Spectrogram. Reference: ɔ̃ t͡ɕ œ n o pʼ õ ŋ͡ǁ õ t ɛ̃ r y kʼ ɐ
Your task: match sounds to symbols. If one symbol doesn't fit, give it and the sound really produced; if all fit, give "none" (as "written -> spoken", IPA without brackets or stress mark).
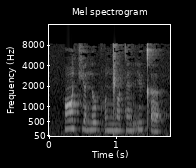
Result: none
